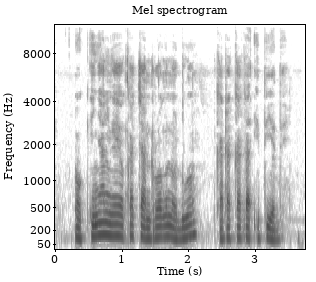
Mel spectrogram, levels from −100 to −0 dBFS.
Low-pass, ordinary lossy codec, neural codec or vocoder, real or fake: none; none; none; real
